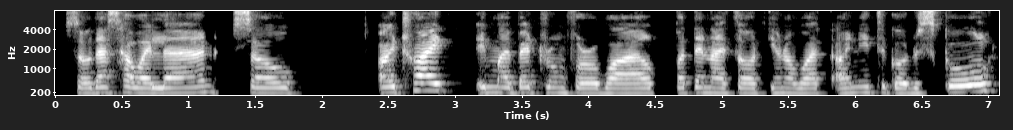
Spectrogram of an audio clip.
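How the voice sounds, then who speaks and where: In a relaxed interview, a guest DJ and producer from Finland, native in Finnish and Swedish, recounts her journey in music, laughing often and using fillers. She has a Finnish accent and a lowish, smooth voice with a steady tone and moderate pace.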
